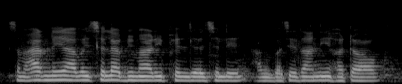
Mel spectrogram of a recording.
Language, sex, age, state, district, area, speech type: Maithili, female, 30-45, Bihar, Darbhanga, rural, spontaneous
